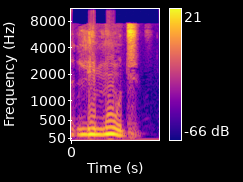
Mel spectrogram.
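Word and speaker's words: limmud: The word learned here in the Hebrew is the word limud. I'll spell it for you. L-I-M-M-U-D. L-I-M-M-U-D. Limud.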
